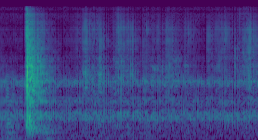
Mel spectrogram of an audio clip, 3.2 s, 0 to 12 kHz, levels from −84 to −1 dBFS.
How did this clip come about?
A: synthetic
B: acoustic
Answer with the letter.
A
